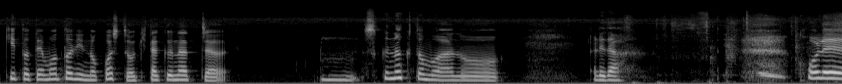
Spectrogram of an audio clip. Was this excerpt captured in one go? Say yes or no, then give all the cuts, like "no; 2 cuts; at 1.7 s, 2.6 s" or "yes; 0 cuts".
no; 1 cut; at 7.2 s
